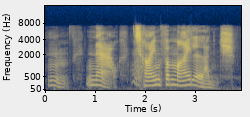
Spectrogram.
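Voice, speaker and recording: Woman voicing a slow, sly, greedy storybook wolf. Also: on the low side, lively intonation, vocal fry, dull audio, pitched above the performer's own voice, heavily acted. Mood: sly scheming. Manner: slow, savoring, falsely soft and coaxing.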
